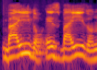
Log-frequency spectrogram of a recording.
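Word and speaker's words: vahído: Les dije que te dio un váguido transitorio. Vaído, es vaído, no es vaquido. se lo pronunció mal el presidente.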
